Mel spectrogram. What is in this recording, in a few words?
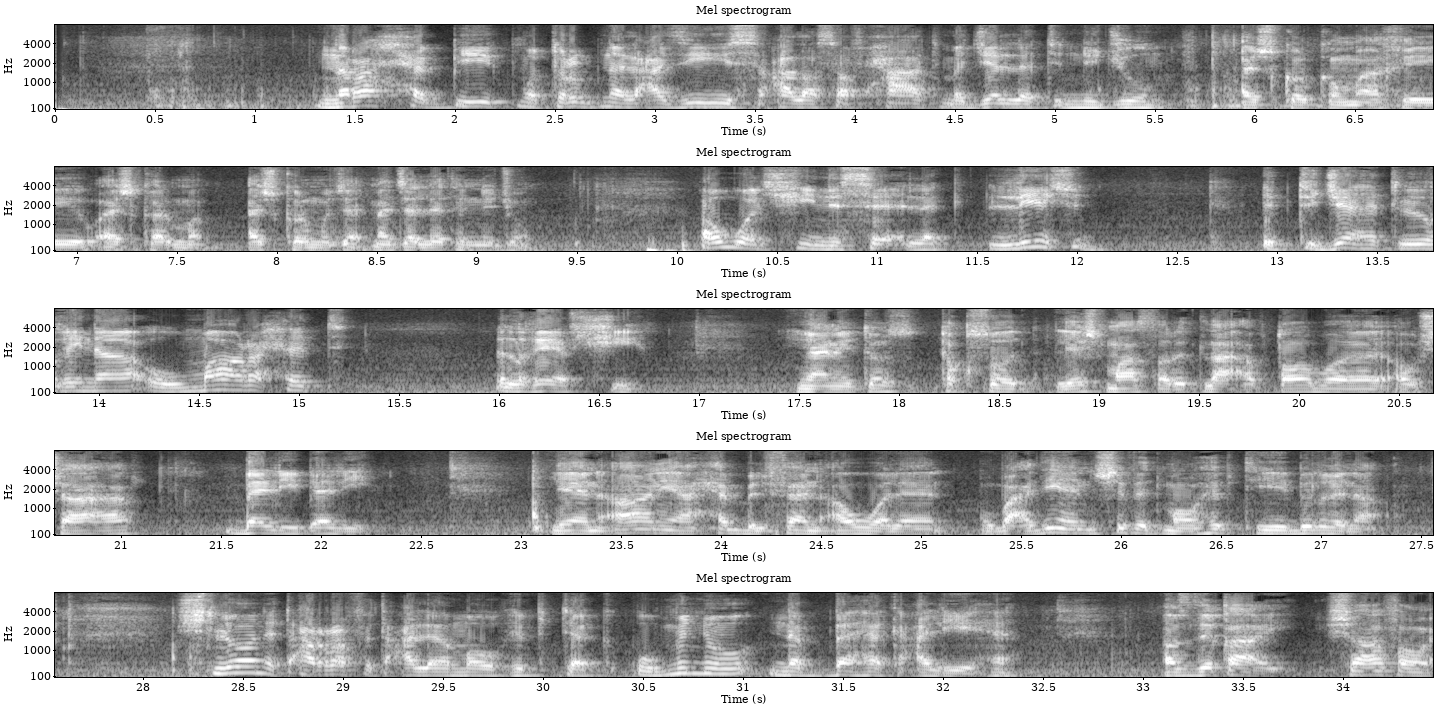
Dialogue between singer n journalist, Iraqi Dialect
